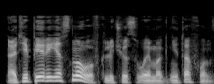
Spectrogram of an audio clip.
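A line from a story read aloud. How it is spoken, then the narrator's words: Plain. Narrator (Russian): сказал Бергман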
